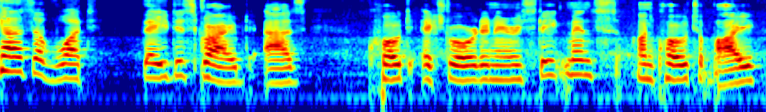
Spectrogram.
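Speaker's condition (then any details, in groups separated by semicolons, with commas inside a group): Cerebral palsy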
